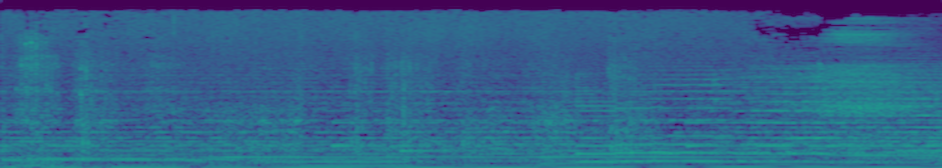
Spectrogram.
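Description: cat purring

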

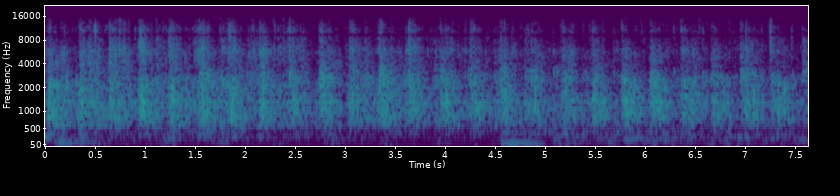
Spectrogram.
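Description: audience applauding

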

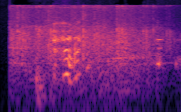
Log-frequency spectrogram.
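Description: applause sound effect

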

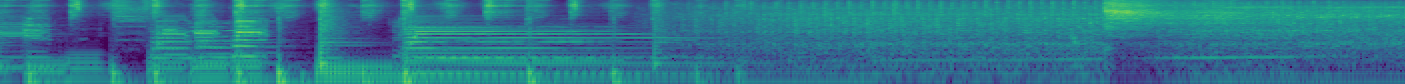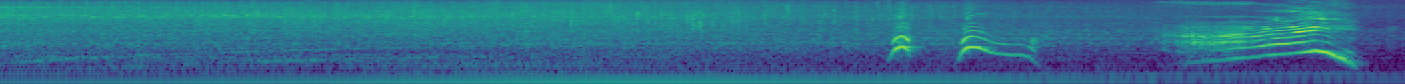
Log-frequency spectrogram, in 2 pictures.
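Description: dog barking loudly nearby

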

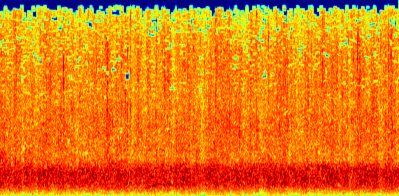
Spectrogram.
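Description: concert audience applause

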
